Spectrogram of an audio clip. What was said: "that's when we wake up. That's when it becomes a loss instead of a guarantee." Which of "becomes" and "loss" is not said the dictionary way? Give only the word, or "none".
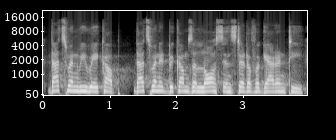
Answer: none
